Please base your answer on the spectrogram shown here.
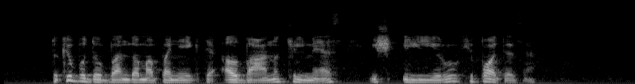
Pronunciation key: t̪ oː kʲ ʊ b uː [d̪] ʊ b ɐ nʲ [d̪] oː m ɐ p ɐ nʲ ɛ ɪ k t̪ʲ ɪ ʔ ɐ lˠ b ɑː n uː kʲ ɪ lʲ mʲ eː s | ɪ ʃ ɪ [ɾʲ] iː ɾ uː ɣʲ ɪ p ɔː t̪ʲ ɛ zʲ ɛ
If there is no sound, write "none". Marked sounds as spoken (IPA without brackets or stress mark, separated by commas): d̪, d̪, lʲ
